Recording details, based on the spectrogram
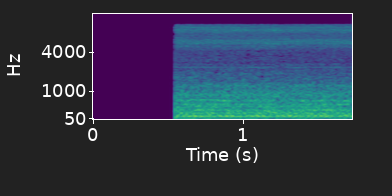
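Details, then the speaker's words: NCA 200 air caloric irrigator with airflow on, recorded to compare against the ICS AirCal, about 13 dB louder: loud, steady hiss with a low hum underneath, even throughout; normal airflow noise. "This is the sound of the NCA 2000 with airflow on."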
